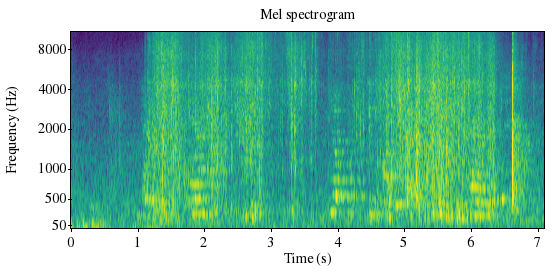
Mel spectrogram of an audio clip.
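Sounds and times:
plant rustling: 1.1s - 6.9s.

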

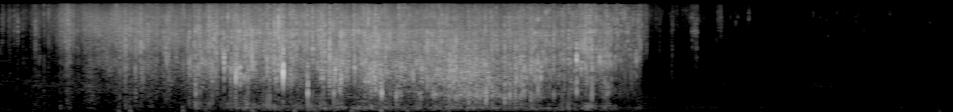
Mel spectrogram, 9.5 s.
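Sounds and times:
garden hose: 0.0s - 7.0s.

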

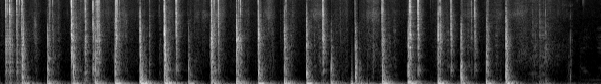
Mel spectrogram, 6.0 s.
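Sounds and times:
running on wooden floorboards: 0.0s - 5.8s.

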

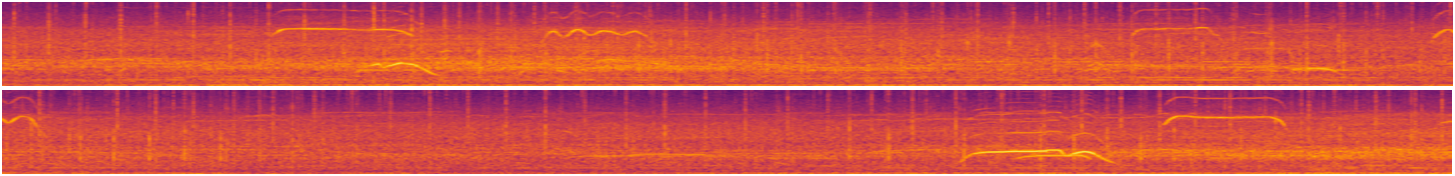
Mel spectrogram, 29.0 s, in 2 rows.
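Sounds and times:
hockey arena pregame crowd applauding: 0.0s - 29.0s.

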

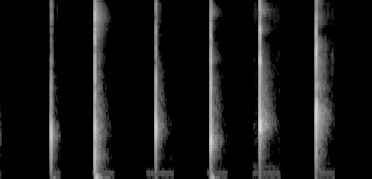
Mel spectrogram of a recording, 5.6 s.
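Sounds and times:
bubble pop UI and game sounds: 0.8s - 2.6s, 3.2s - 5.0s.

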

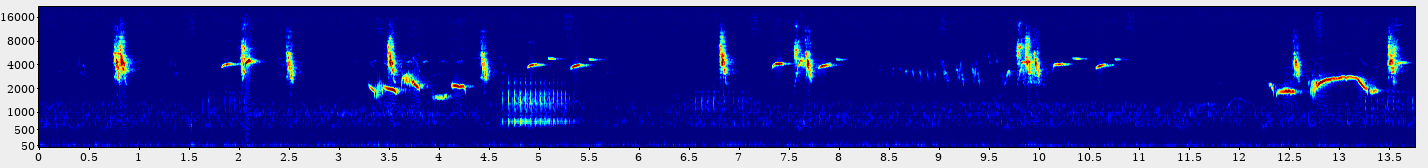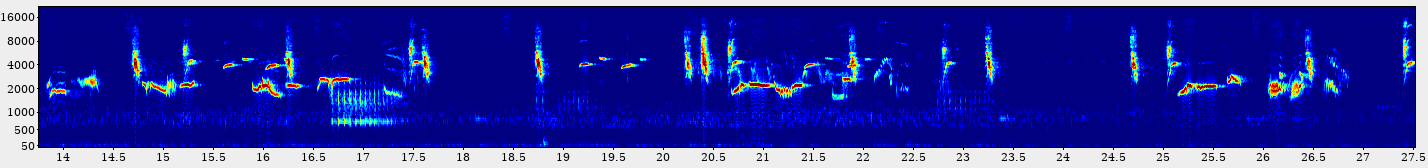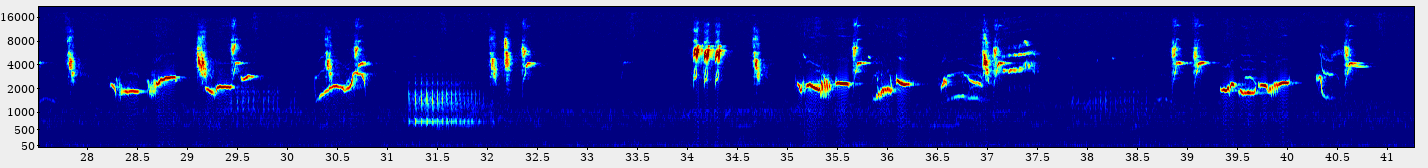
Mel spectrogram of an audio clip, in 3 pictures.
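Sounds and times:
birds on a spring morning: 0.0s - 41.2s
woodpecker on a spring morning: 4.6s - 5.5s, 16.0s - 17.7s, 29.2s - 32.5s, 35.2s - 40.7s.

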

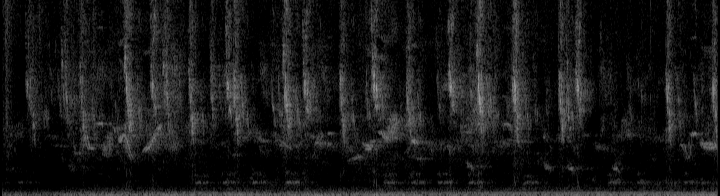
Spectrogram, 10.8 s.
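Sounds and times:
birds singing in a garden in Varna: 0.0s - 10.7s.

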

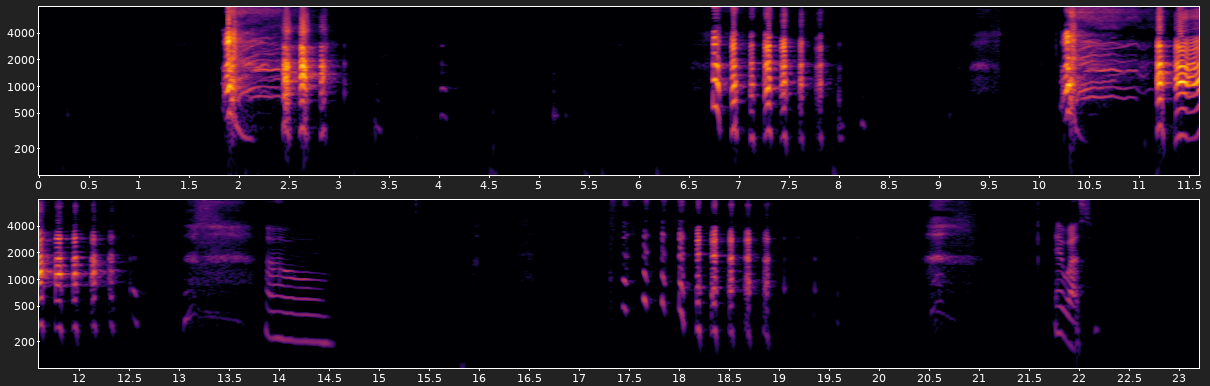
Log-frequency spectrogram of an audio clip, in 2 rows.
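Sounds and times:
person laughing: 1.9s - 4.2s, 6.6s - 8.4s, 10.3s - 12.6s, 17.4s - 19.5s.

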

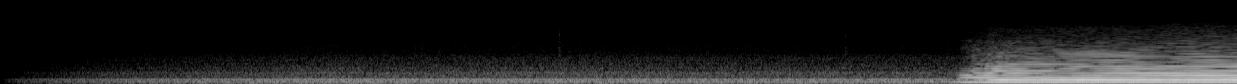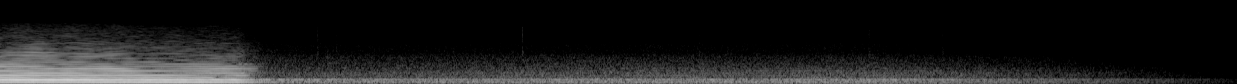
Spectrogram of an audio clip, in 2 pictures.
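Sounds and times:
Oslofjord ship stern foghorn: 9.5s - 15.2s.

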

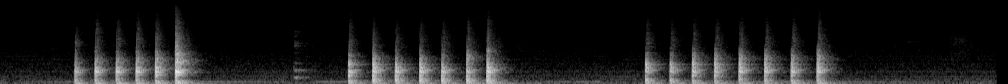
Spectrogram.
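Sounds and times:
knocking on a door: 0.7s - 2.1s, 3.5s - 5.2s, 6.4s - 8.4s.

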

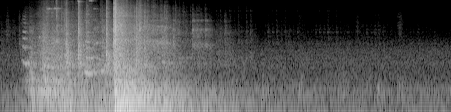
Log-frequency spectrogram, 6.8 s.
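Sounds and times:
garage door closing: 0.1s - 5.1s.

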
